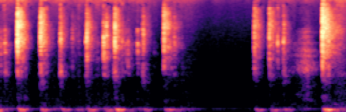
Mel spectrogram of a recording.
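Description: Rapid computer keyboard typing on a thesis paper, a fast run of crisp clicking keystrokes that pauses briefly for about half a second, then resumes with a few more quick taps.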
